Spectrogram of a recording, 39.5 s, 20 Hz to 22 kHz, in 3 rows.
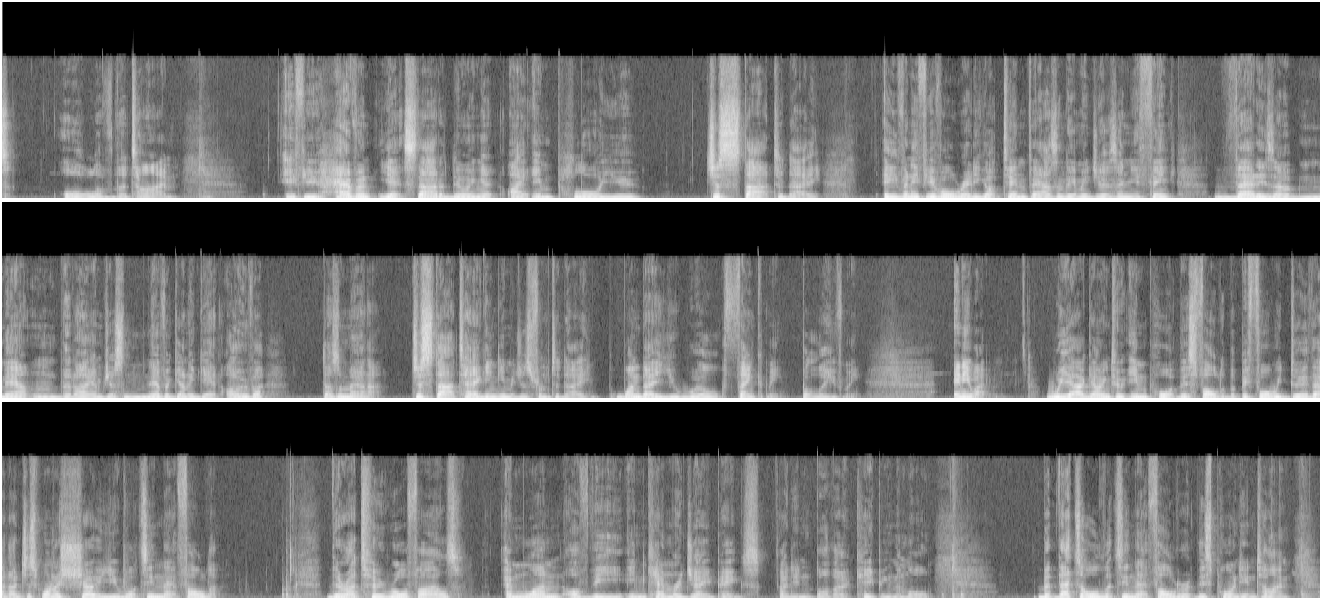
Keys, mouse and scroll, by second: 26.6 alt+Tab, 39.1 click.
